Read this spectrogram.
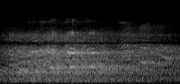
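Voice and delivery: breathy chuckle of delight; pleased little laugh; airy pleased laugh. Retold or imitated. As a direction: laugh softly, flattered. Pleased by flattery.

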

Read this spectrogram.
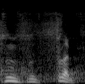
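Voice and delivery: playful page-flipping noise; page flip sound. Retold or imitated. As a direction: mimic pages riffling, flip flip flip. Imitates pages flipping.

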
